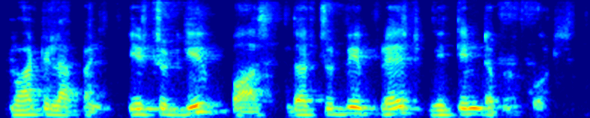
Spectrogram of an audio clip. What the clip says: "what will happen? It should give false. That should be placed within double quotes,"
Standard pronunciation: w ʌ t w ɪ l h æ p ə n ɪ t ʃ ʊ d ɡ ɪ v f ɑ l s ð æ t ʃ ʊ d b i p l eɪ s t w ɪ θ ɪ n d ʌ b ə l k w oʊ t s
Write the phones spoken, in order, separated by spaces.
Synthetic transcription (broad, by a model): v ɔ t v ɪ l h æ p ə n ɪ t ʃ ʊ d ɡ ɪ v p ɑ s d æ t ʃ ʊ d b i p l eɪ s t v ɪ t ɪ n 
